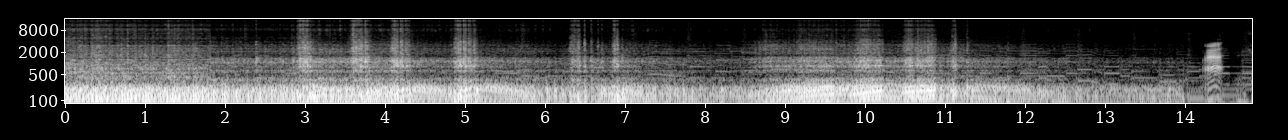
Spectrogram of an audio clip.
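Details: 1980 Dodge Power Wagon W300 1-ton 4x4 (engine unknown) that sat for years, started on fresh gas. A rough, loud V8 settles into a steady lumpy run after startup with no knocking heard; the engine runs normally.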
